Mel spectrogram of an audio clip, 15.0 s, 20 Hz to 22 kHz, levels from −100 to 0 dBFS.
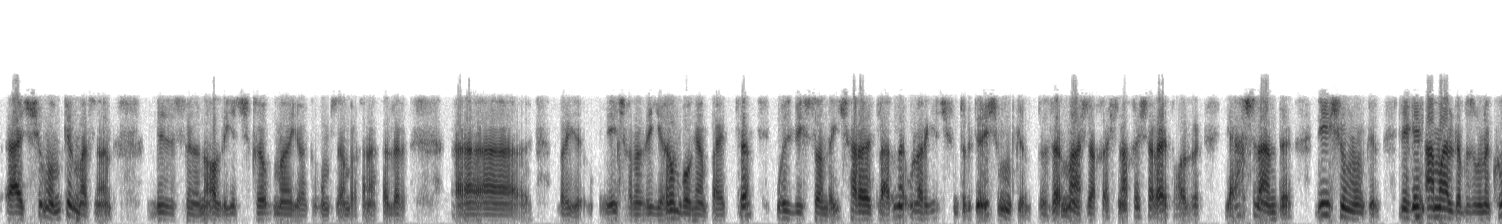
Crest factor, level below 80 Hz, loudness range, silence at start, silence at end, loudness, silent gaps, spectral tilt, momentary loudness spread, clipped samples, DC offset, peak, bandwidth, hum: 18 dB; -60 dBFS; 4 LU; 0.05 s; 0 s; -21 LUFS; none; -2 dB/octave; 11 LU; under 0.1%; under 0.1%; -4 dBFS; 5.2 kHz; none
